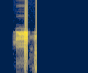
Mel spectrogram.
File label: Police Northwest District Tac 1; Raleigh; wake; p25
